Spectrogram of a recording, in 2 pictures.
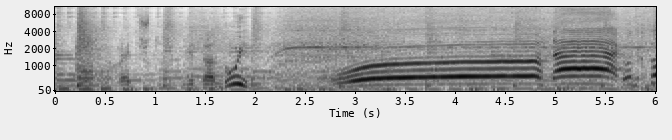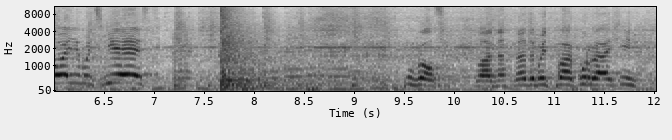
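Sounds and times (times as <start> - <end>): background music: 0.0 - 12.0
balloon bursting: 7.6 - 9.2.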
